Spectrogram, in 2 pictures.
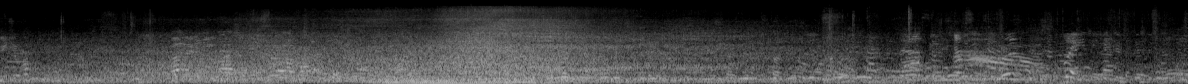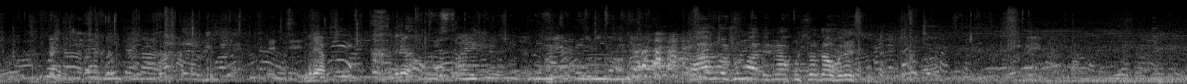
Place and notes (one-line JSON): {"title": "Str. Principala, Com. Cerasu, Prahova, Cerașu, Romania - Sunday fair", "date": "2015-10-18 13:00:00", "description": "Walking through a Sunday fair. Recording made with a Zoom h2n.", "latitude": "45.32", "longitude": "26.04", "altitude": "543", "timezone": "Europe/Bucharest"}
